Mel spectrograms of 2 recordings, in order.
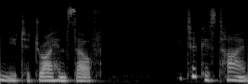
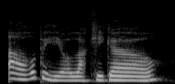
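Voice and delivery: flirty; 6 dB louder than usual. Acted. Christy Ann flirting.

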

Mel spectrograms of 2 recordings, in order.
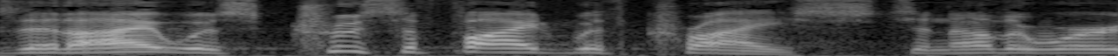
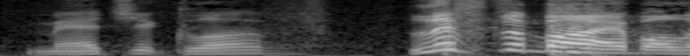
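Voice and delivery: mock magic command; 3 semitones lower, 8 dB louder than usual. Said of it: "He goes".

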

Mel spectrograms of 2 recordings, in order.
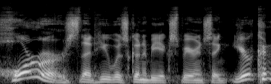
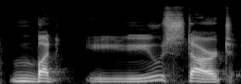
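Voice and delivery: ordinary talk

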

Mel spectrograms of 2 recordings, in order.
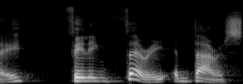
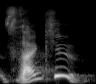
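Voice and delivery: high, loud tearful gasp of thanks; monkey overwhelmed by a kind gift; cried out; 10 semitones higher, 4 dB louder, slower than usual. Acted. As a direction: burst out in grateful surprise. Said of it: "cried Coco".

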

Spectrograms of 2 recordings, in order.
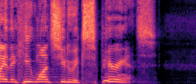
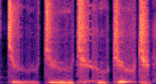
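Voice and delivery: low, lightly voiced car-engine noise; mock choo-choo engine sound; imitated engine chugging; 8 semitones lower, slower than usual. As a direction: mimic a car straining to cut in. Imitating a car trying to cut in.

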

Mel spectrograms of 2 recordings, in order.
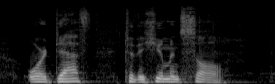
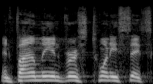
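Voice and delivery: ordinary talk, nothing marked

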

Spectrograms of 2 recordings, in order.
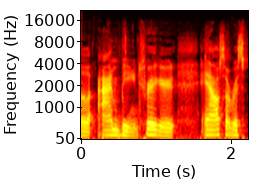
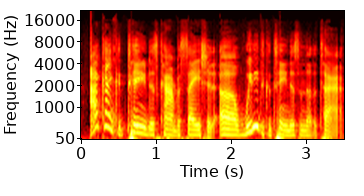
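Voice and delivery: curt, louder, annoyed and fast; with an attitude; 5 dB louder, faster than usual. Shown as a demonstration. Cutting off a partner mid-argument, curt and louder with attitude. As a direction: snap it off like they get on your nerves. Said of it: "The other one was, I got an attitude".

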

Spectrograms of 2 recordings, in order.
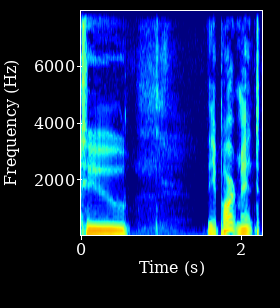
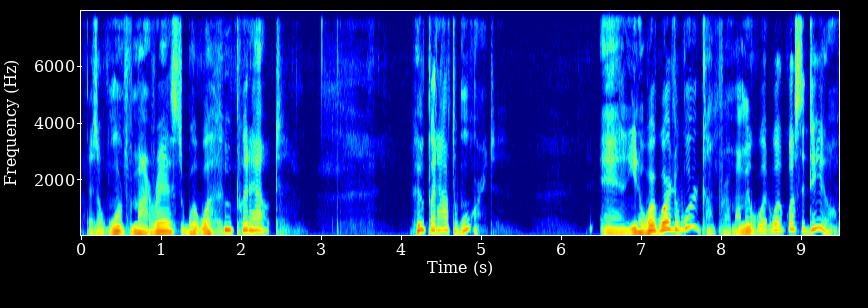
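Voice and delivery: higher, rising, frantic questions; panicked questions; 3 semitones higher than usual. Retold or imitated. To himself in the police car, panicking higher. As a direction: voice climbing as the panic sets in. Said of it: "I'm just freaking out".

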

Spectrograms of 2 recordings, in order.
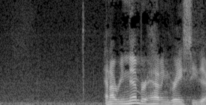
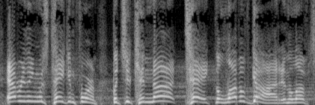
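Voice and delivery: loud, high, fervent preaching; impassioned sermon cry; preaching at full force; 11 semitones higher, 4 dB louder than usual. Acted. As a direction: build it to a passionate climax.

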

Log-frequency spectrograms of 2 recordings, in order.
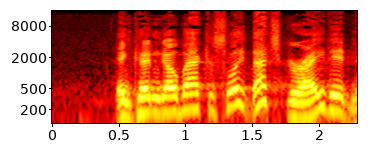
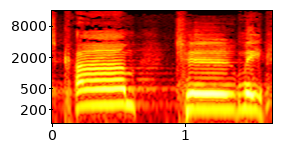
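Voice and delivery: slow, louder, drawn-out come to me; emphatic invitation; 3 semitones higher, 7 dB louder, much slower than usual. Acted. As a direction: lean on every word. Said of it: "Jesus says".

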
